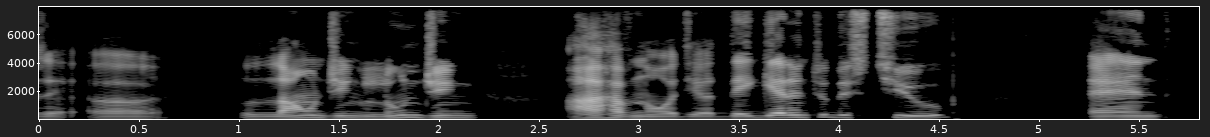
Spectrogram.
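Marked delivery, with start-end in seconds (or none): none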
